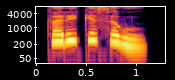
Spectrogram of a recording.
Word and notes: ಕಾರುಕಸೇವೆ: kāṛukasēve

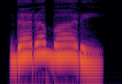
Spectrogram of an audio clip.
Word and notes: ದರ್ಬಾರಿ: darbāri

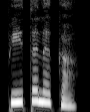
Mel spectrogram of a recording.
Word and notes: ಪದನಖ: Kannada

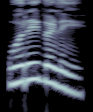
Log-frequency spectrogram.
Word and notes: ಒರ್ಕಲು: orkalu

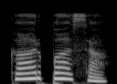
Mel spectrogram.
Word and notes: ಕೂರ್ಪಾಸ: kannada

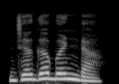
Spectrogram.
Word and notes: ಜಗಬಂಡಿ: Kannada

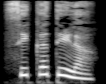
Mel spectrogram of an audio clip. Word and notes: ಸಿಕತಿಲ: sikatila

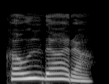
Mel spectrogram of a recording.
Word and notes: ಕೌಲ್ದಾರ: kauldāra

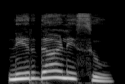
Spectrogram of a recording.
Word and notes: ನಿರ್ದಾಳಿಸು: nirdāḷisu

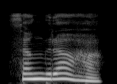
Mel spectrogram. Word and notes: ಸಂಗ್ರಹ: sangraha

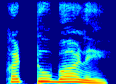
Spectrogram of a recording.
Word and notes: ಬೈಲ: kannada

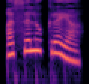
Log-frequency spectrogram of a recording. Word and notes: ಅಸಲುಕ್ರಯ: kannada

